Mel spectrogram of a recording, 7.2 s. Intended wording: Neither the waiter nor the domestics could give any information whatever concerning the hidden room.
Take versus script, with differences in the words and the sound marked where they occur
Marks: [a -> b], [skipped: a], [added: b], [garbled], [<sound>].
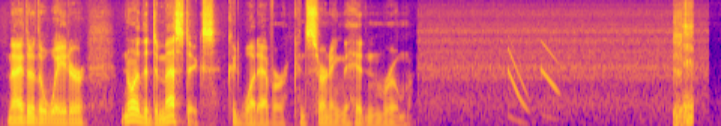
Neither the waiter nor the domestics could [skipped: give any information] whatever concerning the hidden room. [chirp] [laugh]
